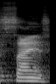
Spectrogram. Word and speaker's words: science: उसी प्रकार से देखिए फिर एस के बाद सी आया है तो क्या होगा? सी साइलेंट होगा, ठीक है। इसको पढ़ेंगे साइंस, इसका उच्चारण होता है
